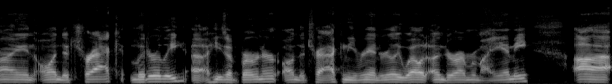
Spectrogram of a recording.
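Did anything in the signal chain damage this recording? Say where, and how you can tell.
No, nothing in the chain audibly damaged this speech.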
